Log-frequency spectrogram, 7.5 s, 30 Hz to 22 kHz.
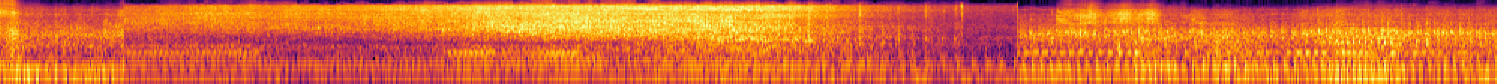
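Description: A KTM 390 Adventure R motorcycle in off-road mode with rear ABS and traction control off revs hard on slippy rocks, its rear wheel spinning up; loud, close engine roar rising and surging, with a brief dip before climbing again.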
